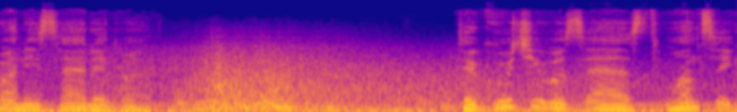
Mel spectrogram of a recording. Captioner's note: thunder crackles loudly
